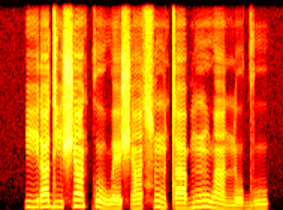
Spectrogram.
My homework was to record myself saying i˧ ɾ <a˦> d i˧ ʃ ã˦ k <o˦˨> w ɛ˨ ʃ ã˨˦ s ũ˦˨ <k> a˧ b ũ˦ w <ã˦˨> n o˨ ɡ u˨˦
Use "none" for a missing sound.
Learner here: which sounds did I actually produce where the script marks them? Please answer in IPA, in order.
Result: a˦, o˦˨, t, ã˦˨

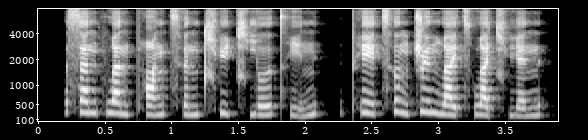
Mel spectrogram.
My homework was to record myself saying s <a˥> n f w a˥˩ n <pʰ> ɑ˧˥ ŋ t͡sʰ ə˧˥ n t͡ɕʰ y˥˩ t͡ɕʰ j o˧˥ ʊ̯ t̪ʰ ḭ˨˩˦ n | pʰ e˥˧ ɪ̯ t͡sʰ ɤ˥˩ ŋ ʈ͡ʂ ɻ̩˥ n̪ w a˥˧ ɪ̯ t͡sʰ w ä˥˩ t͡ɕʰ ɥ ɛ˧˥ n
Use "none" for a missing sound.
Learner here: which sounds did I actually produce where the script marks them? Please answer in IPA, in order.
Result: a˥, pʰ

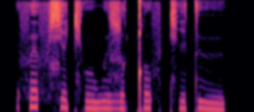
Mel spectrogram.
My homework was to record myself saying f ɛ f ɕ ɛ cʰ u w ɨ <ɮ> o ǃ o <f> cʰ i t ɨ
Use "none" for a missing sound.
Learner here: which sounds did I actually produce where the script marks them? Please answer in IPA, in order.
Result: ɮ, f

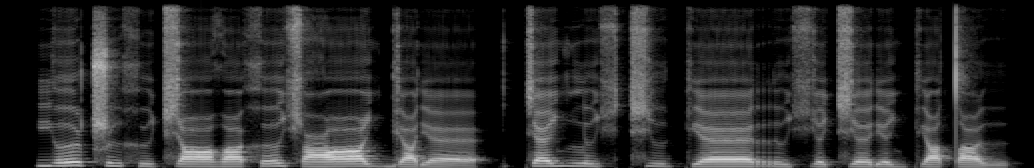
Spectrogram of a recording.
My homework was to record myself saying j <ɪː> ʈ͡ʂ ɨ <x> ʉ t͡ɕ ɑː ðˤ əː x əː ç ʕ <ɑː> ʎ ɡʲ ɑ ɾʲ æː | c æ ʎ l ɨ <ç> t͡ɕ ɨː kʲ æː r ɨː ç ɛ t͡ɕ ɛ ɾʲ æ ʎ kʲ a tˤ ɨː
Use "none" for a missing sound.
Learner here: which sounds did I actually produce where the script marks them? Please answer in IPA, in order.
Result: əː, x, ɑː, ç

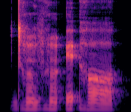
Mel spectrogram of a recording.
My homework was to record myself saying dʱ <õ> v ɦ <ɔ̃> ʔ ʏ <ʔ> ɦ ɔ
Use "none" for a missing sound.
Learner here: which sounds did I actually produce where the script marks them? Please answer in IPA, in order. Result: õ, õ, ʔ

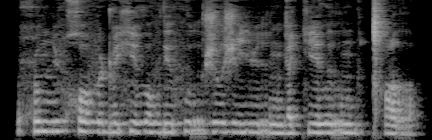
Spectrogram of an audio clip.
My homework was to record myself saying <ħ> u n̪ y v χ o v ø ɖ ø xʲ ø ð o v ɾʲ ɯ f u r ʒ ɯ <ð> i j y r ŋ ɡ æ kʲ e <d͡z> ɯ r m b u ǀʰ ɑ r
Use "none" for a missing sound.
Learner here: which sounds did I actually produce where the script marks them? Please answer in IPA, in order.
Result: ħ, ʒ, ð

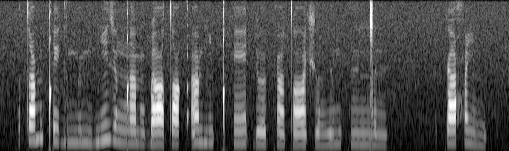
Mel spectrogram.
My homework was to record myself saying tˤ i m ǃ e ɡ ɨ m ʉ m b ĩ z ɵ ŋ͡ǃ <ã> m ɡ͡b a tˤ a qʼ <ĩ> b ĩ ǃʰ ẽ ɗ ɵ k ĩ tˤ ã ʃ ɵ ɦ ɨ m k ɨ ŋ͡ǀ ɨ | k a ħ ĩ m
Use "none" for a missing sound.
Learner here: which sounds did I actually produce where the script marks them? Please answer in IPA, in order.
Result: ã, ẽ

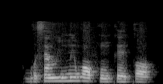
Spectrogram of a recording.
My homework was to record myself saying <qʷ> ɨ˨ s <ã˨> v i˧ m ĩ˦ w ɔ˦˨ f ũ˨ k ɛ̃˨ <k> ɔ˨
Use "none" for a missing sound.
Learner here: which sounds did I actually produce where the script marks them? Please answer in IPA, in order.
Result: ɡʷ, ã˧, k

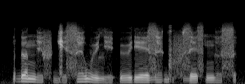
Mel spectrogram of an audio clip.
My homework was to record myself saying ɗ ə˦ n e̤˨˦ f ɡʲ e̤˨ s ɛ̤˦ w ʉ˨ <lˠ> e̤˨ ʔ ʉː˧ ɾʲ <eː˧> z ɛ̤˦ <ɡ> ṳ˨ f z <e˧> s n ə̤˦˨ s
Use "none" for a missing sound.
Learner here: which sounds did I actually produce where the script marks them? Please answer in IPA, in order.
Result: lʲ, eː˧, ɡ, e˧

